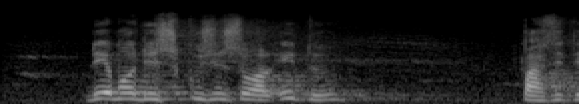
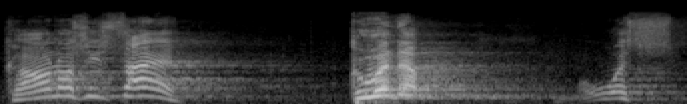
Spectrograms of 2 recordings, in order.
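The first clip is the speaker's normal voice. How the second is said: loud high Javanese burst, genep hit hardest; emphatic Javanese; 6 semitones higher, 12 dB louder than usual. Shown as a demonstration. Preacher exclaiming in Javanese that nothing is left. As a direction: shout it out in Javanese, full of conviction. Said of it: "kalau orang Jawa lebih mantap".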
